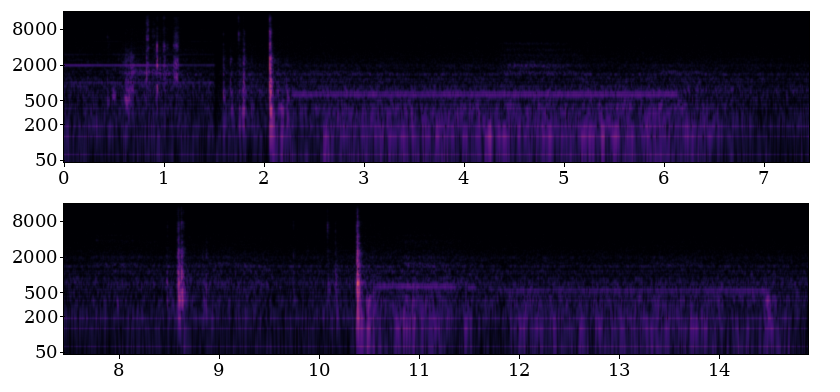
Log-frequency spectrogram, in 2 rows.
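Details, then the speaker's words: Alfa Romeo MiTo 1.3 JTDm diesel after a fuel filter change, ignition cycled on and off four or five times to refill the system with diesel. A faint steady hum runs, stops and runs again; fuel pump priming correctly, then the engine starts. "now you can hear the fuel pump is working as correctly there you go started"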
